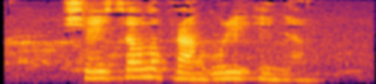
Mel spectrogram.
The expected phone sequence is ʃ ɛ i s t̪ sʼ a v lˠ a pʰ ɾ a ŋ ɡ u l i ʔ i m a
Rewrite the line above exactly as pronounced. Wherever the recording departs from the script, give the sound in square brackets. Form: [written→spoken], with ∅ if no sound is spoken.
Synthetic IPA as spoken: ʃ ɛ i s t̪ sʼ a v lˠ a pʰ ɾ a ŋ ɡ u l i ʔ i [m→n] a

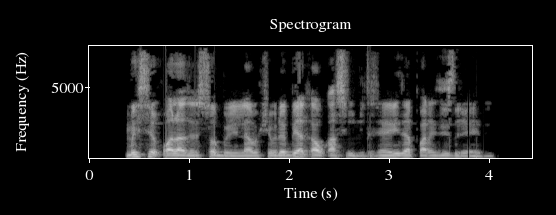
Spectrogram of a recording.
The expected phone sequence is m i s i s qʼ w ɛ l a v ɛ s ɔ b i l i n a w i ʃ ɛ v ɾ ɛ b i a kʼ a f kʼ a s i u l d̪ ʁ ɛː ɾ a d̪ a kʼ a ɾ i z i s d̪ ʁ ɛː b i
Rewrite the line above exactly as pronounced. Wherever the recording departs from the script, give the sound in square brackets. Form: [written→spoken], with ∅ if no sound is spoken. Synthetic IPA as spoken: m i s i [s→∅] qʼ w ɛ l a [v→z] ɛ s ɔ b i l i n a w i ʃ ɛ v ɾ ɛ b i a kʼ a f kʼ a s i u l d̪ ʁ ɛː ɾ [a→i] d̪ a [kʼ→pʼ] a ɾ i z i s d̪ ʁ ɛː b i

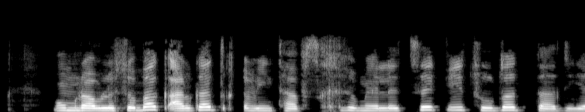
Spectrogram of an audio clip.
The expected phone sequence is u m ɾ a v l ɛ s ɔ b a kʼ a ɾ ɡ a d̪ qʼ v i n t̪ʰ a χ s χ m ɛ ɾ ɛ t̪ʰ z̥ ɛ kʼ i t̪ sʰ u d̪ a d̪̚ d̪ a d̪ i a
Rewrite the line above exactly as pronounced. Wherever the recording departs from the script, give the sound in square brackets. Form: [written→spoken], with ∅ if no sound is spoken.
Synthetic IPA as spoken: u m ɾ a v l ɛ s ɔ b a kʼ a ɾ ɡ a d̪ qʼ v i n t̪ʰ a [χ→f] s χ m ɛ [ɾ→l] ɛ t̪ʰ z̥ ɛ kʼ i t̪ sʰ u d̪ a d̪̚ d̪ a d̪ i a

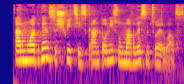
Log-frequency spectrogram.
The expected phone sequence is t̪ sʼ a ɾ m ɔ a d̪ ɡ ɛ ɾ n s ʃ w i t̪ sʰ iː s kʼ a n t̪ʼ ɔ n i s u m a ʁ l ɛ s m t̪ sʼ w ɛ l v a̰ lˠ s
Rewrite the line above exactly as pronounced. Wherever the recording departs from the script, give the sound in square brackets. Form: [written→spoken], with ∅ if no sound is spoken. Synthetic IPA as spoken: t̪ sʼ a ɾ m ɔ a d̪ ɡ ɛ [ɾ→∅] n s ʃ w i t̪ sʰ [iː→i] s kʼ a n t̪ʼ ɔ n i s u m a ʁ l ɛ s m t̪ sʼ w ɛ [l→ɾ] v a̰ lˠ s

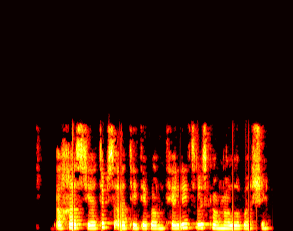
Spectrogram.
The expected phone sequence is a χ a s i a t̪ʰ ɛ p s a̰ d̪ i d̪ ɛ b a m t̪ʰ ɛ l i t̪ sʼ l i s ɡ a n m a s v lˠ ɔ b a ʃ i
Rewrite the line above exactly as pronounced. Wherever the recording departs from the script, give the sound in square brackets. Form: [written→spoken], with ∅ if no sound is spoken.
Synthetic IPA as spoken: a χ a s i a t̪ʰ ɛ p s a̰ d̪ i d̪ ɛ b a m t̪ʰ ɛ l i t̪ sʼ l i s ɡ a n m a [s→∅] v lˠ ɔ b a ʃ i

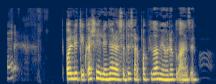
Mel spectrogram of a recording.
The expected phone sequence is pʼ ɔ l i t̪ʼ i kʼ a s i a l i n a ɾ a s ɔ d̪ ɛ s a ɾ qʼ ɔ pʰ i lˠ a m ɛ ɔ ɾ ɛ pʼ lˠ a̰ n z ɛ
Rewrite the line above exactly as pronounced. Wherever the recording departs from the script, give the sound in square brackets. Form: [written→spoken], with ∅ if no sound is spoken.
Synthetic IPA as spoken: pʼ ɔ l i t̪ʼ i kʼ a [s→ʃ] i [a→ɛ] l [i→ɛ] n a ɾ a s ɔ d̪ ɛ s a ɾ qʼ ɔ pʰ i lˠ a m ɛ ɔ ɾ ɛ pʼ lˠ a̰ n z ɛ

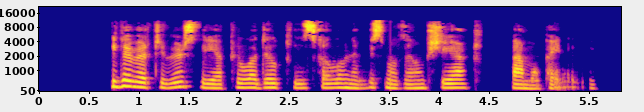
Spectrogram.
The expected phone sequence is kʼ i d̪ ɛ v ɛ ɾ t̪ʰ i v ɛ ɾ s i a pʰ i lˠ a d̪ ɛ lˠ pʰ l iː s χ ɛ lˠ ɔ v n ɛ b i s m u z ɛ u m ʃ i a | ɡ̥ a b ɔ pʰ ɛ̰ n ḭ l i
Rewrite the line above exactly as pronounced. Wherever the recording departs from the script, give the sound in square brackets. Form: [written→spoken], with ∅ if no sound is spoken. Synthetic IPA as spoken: kʼ i d̪ ɛ v ɛ ɾ t̪ʰ i v ɛ ɾ s i a pʰ i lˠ a d̪ ɛ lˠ pʰ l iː s χ ɛ lˠ ɔ v n ɛ b i s m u z ɛ u m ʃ i a | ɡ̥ a [b→m] ɔ pʰ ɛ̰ n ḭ l i

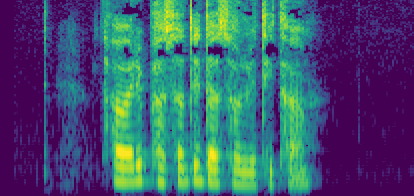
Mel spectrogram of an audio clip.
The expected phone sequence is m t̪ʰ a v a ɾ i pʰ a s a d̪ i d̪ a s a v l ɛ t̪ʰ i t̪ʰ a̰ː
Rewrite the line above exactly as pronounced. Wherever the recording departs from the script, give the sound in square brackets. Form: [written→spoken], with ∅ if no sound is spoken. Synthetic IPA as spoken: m t̪ʰ a v a ɾ i pʰ a s a d̪ i d̪ a s a v l ɛ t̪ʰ i t̪ʰ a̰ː

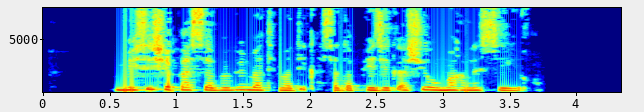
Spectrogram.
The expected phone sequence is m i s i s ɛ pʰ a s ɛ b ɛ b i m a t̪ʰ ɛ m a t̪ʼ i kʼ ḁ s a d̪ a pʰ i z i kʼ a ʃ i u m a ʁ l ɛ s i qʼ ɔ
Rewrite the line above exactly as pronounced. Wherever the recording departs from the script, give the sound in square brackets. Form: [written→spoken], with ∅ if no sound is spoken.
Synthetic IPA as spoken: m i s i [s→ʃ] ɛ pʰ a s ɛ b ɛ b i m a t̪ʰ ɛ m a t̪ʼ i kʼ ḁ s a d̪ a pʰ i z i kʼ a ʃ i u m a ʁ l ɛ s [i→iː] qʼ ɔ

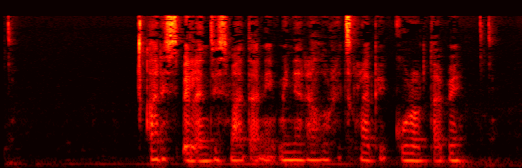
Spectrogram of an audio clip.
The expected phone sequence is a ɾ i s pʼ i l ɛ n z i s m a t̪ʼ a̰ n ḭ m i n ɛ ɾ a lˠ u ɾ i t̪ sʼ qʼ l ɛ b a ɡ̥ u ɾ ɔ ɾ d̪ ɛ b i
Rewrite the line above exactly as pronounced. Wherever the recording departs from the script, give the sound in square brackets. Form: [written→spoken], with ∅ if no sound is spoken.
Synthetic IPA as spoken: a ɾ i s pʼ i l ɛ n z i s m a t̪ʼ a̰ n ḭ m i n ɛ ɾ a lˠ u ɾ i t̪ sʼ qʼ l ɛ b [a→i] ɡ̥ u ɾ ɔ ɾ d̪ ɛ b i

